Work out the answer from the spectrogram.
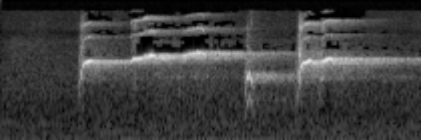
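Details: White-rumped shama song meant to stir a rival bird into singing: three clear, long, level whistles, one dropping abruptly partway, over a quiet low hum.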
